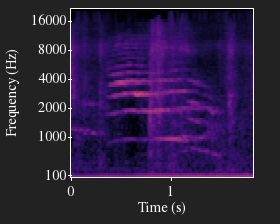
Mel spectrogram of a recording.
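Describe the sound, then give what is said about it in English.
Cats meowing, with one long, drawn-out, wavering meow that rises and then trails off, over a steady low background hum. No one speaks. “Oh, God, guys, the cats. Can you hear them?”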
